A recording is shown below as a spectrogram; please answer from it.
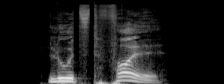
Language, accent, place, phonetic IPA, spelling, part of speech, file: German, Germany, Berlin, [ˌluːt͡st ˈfɔl], ludst voll, verb, De-ludst voll.ogg
- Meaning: second-person singular preterite of vollladen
